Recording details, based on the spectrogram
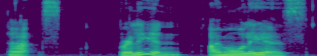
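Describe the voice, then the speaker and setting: A woman playing a curious, polite podcast host and investigator, speaking in a measured, everyday way as in a scripted audio drama. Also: mid-range voice, darkish tone, dry recording, natural voice. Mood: polite, interested. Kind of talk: scripted narration and staged interview.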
